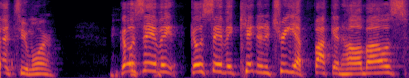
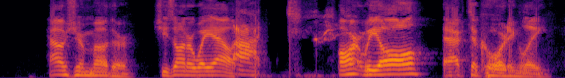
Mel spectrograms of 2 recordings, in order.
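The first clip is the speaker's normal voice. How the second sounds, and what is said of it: Put-on Boston accent. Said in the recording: “every Boston accent I'm going to do is going to sound exactly like Bill Burr”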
